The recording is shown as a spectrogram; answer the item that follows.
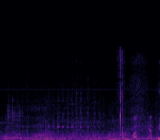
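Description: A person's voice talking, quieter than the commentary around it.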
